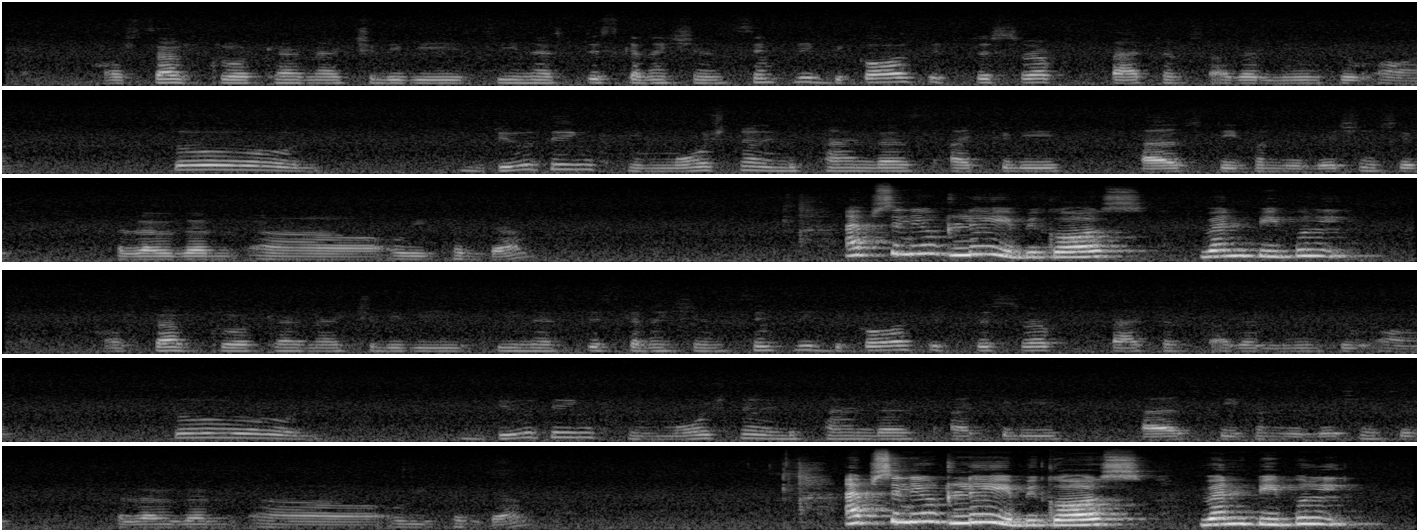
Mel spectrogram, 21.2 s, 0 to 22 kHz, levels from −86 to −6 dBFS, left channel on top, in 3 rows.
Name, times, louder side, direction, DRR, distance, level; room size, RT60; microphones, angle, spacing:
voice 1, 0.5-5.3 5.5-7.2 7.9-8.7 9.4-12.4 12.8-14.2 14.7-16.8, left 3 dB, 70° left, 0.7 m, -39 dB
voice 2, 18.1-19.9 20.1-21.0, right 5 dB, 80° right, 0.4 m, -22 dB
3.1 x 2.3 x 3.3 m
head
